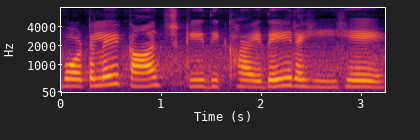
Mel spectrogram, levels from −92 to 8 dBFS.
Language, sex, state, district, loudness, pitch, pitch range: Hindi, female, Madhya Pradesh, Dhar, -15 LUFS, 235 Hz, 220-250 Hz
